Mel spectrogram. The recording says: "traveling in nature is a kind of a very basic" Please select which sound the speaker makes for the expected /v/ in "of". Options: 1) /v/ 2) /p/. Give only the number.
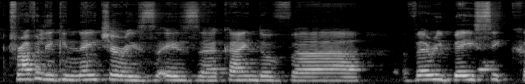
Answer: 1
